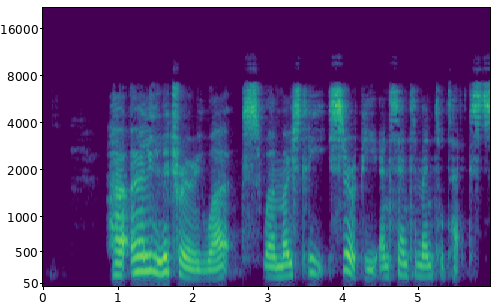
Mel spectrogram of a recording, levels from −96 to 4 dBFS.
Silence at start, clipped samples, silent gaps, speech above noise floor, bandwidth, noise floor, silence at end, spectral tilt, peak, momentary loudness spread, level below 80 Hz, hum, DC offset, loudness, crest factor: 0.9 s; under 0.1%; none; 51 dB; 7.6 kHz; -75 dBFS; 0 s; -3 dB/octave; -6 dBFS; 11 LU; -76 dBFS; none; under 0.1%; -24 LUFS; 18 dB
